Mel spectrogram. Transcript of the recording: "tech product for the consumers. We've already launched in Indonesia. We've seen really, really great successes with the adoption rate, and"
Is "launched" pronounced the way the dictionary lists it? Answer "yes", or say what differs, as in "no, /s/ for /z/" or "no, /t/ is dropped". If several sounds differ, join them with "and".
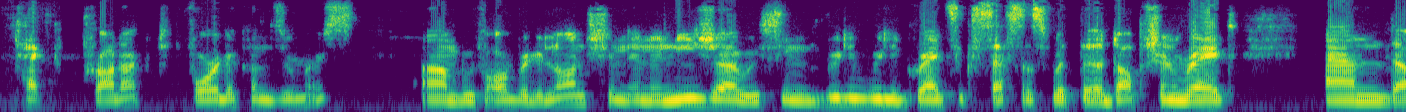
yes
